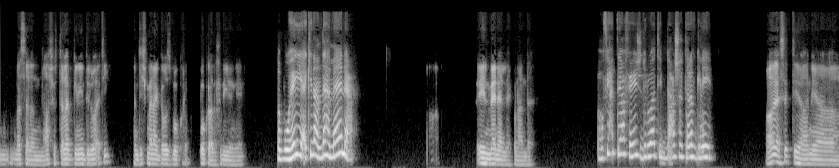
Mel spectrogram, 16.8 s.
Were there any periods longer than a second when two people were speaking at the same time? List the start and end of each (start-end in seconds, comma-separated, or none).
none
